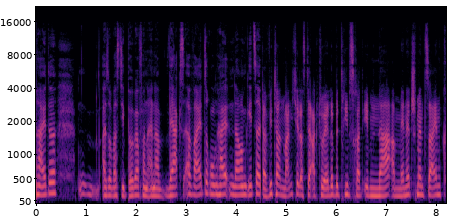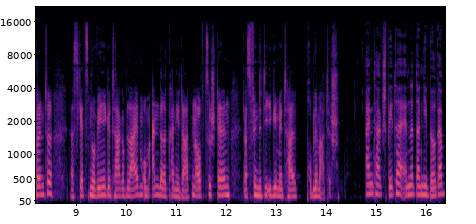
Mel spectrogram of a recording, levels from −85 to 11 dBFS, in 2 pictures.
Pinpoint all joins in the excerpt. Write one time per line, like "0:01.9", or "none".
0:04.5

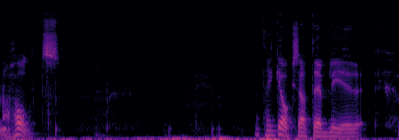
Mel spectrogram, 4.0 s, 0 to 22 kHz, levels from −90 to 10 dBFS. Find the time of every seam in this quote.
none

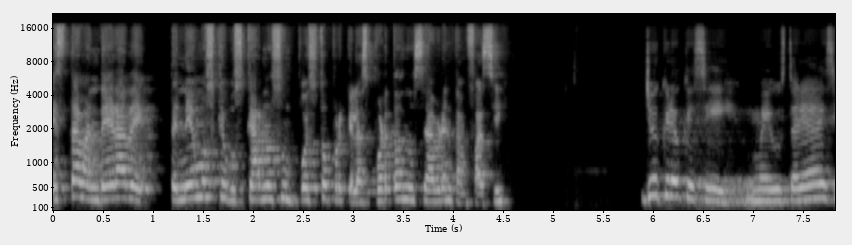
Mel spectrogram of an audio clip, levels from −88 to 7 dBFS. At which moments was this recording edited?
none

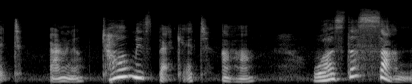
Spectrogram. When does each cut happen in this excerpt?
0:00.9

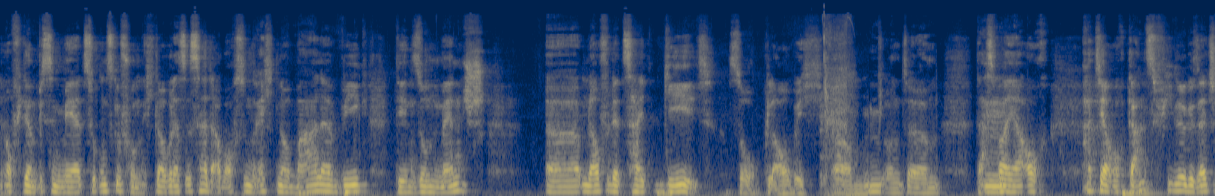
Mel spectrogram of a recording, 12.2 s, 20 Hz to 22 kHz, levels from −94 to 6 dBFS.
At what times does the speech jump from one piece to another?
0:08.8
0:10.8

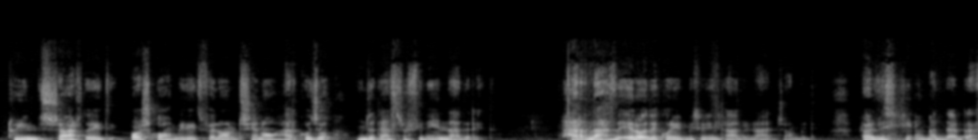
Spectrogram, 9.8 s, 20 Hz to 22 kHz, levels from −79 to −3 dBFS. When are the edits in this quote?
none

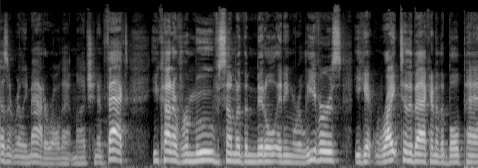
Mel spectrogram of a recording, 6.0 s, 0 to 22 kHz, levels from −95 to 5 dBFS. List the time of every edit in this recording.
0:04.4

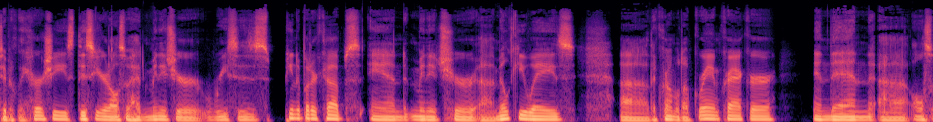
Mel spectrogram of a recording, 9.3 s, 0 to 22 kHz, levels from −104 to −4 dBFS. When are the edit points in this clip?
none

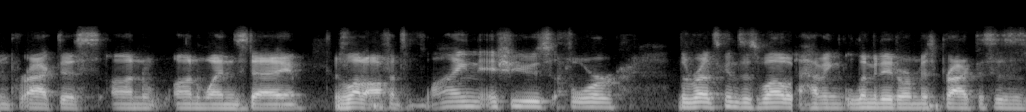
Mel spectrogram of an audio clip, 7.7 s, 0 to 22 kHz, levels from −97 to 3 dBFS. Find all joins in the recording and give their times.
0:02.5
0:04.2
0:05.9

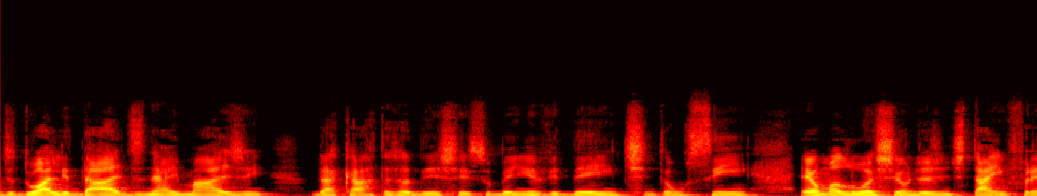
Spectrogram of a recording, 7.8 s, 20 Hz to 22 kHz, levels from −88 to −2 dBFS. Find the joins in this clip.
0:06.0

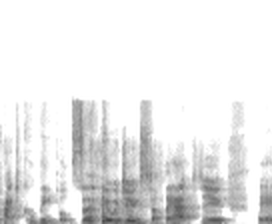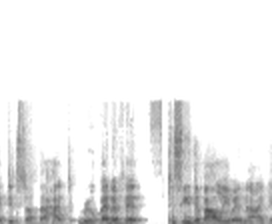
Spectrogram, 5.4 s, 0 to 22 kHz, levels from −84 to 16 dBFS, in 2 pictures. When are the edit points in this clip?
0:04.3

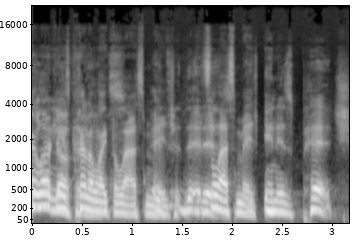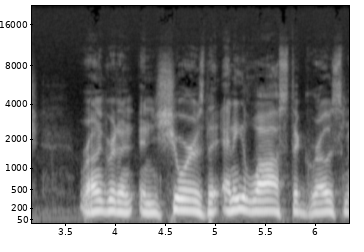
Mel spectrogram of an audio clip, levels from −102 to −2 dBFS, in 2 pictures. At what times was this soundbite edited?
0:02.2

